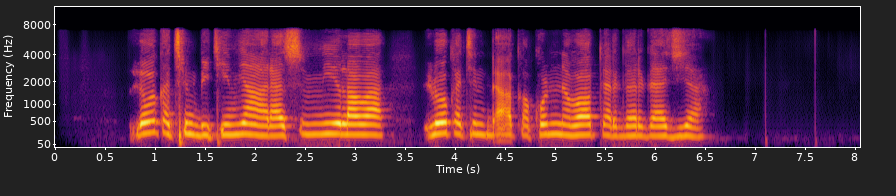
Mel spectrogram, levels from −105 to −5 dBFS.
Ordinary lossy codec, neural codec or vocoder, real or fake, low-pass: none; codec, 16 kHz, 1 kbps, X-Codec, HuBERT features, trained on balanced general audio; fake; 7.2 kHz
